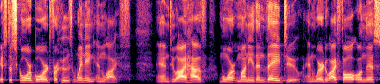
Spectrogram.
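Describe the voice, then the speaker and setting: An ordinary speaking voice moves at a fairly slow pace. Its pitch variation is ordinary. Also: man. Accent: American. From US West Coast (Long Beach, California). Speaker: pastor. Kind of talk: sermon.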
